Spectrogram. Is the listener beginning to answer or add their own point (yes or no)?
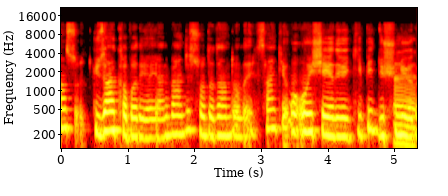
yes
